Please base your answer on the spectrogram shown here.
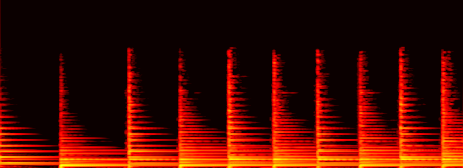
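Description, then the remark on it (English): A stringed instrument strummed upward about eight times in a steady rhythm, each bright, ringing chord struck crisply and left to decay briefly before the next, with no talking. “But um, doing the up strum makes a big difference than doing it with the with the down strum.”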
